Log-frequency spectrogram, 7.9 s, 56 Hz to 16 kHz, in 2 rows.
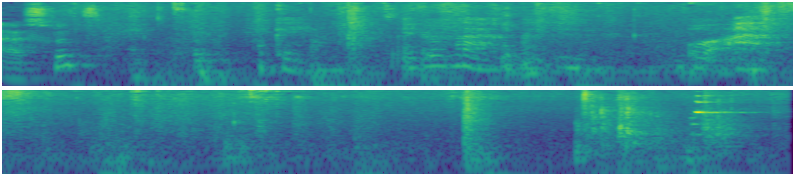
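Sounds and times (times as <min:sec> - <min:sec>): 
speech: 0:00.0 - 0:00.8, 0:01.4 - 0:04.0
kitchen door opening and closing: 0:02.8 - 0:07.8.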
